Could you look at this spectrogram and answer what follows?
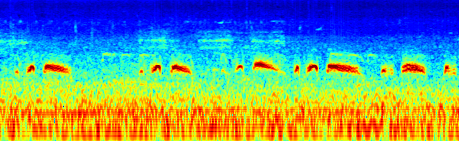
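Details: Cooing contest of spotted doves: a decoy bird in training against a wary wild dove fighting from afar, later chased out. Paired short coos lead into long, downslurred notes, repeated in quick phrases with a low hum behind.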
